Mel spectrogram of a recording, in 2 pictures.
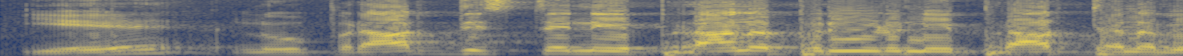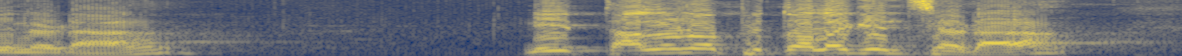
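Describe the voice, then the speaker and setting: A high-pitched male preacher with a Telugu accent delivers a sermon. He keeps throwing rhetorical questions at the congregation and slips into dramatic voices when he acts out their prayers. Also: normal speed.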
